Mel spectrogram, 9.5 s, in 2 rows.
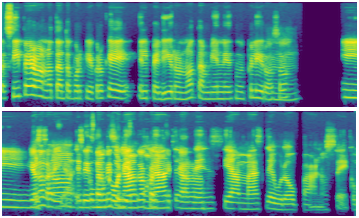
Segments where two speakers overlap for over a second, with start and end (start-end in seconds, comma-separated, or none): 5.1-7.5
